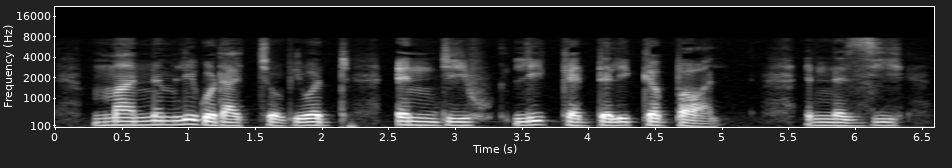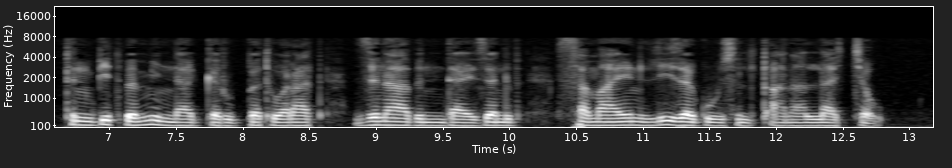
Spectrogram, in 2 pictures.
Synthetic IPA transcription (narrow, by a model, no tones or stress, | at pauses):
manːɨmliɡod̪at͡ʃːɛwbiwɔd̪ | ʔɨnd̪ihliɡːəd̪ːəljɪɡːəbːawa̰l | ʔɨnːəzːih | t̪ʰɨnbit̪bəmːinːaɡːəɾubːət̪wɔɾat̪ | zɨnaβɨnd̪ajzənb | səmajɪnlizəɡusɨlt̪ʼanalːat͡ʃːɛw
